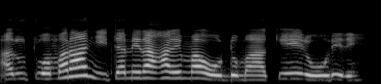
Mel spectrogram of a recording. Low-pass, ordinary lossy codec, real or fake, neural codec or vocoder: 14.4 kHz; MP3, 96 kbps; fake; autoencoder, 48 kHz, 32 numbers a frame, DAC-VAE, trained on Japanese speech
